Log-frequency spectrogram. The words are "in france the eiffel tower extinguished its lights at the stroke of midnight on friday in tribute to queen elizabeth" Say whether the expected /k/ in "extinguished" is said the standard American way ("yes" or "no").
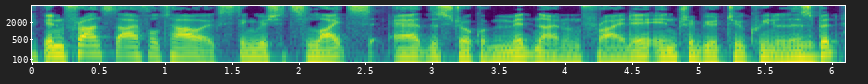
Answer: yes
